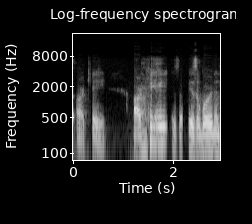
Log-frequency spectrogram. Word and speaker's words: arche: You mentioned the arche in the actual pronunciation is arche.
